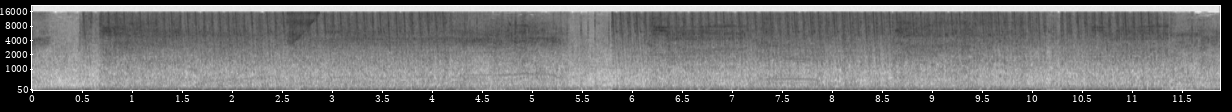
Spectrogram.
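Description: Energy weapon shots fire in rapid bursts.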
